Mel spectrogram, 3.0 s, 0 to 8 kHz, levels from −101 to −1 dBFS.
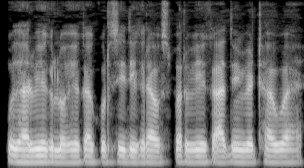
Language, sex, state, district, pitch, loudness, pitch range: Hindi, male, Uttar Pradesh, Hamirpur, 110 Hz, -18 LUFS, 110-115 Hz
